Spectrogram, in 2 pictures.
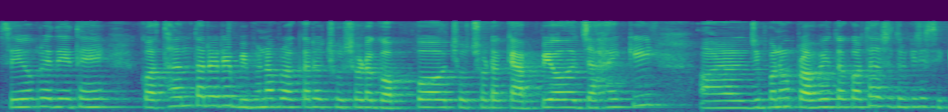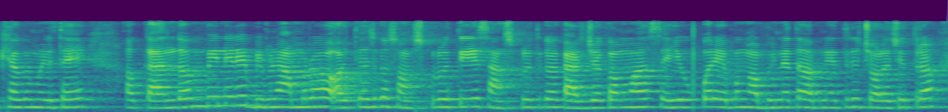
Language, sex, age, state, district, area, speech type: Odia, female, 18-30, Odisha, Khordha, rural, spontaneous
